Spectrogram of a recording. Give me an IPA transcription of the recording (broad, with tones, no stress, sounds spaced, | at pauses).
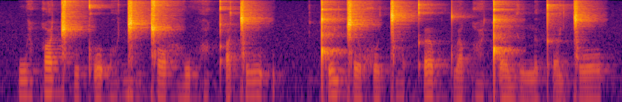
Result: w i̤˧ qʷ e˦ ǁʰ u˨ kʼ o˧ ʔ ɔ̤˦ ɡ͡ǁ i̤˦ ǁ ɔ˧ h ɔ̤˧ w h ɔ̤˦ qʼ ɘ˧ ǀ u˦ ʔ | ǃʼ e˦ j ǁ e˨ χʷ i˨ ǀ ɔ̤˦˨ ʔ kʼ ɐ˦˨ b tʷ e˨˦ qʷ e̤˦ ǃʼ ɐ˧ j ɨ˨ n ɐ˧ kʼ ɐ˨ j ǀ o˦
